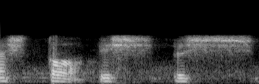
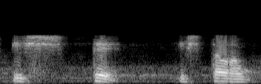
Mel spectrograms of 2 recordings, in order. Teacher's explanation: فرقق لي الشين ورقق لي التاء واوعى تطلعها لي طاء · Shown in: second take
